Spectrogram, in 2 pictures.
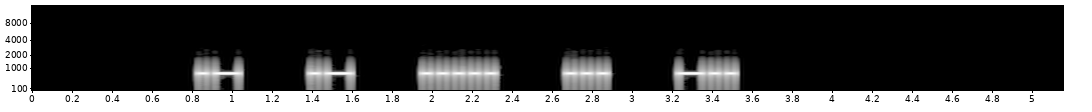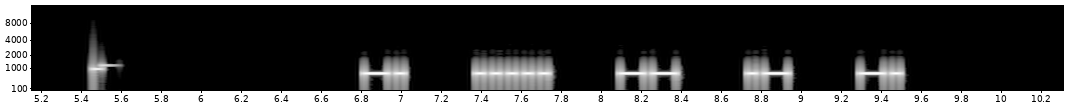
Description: Morse code, heard as a keyed tone, about 30 wpm, spaced as for 17 wpm, 700 Hz. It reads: AA5SD N5MAN
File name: Lesson 19g - Letter w - Call Signs 30wpm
